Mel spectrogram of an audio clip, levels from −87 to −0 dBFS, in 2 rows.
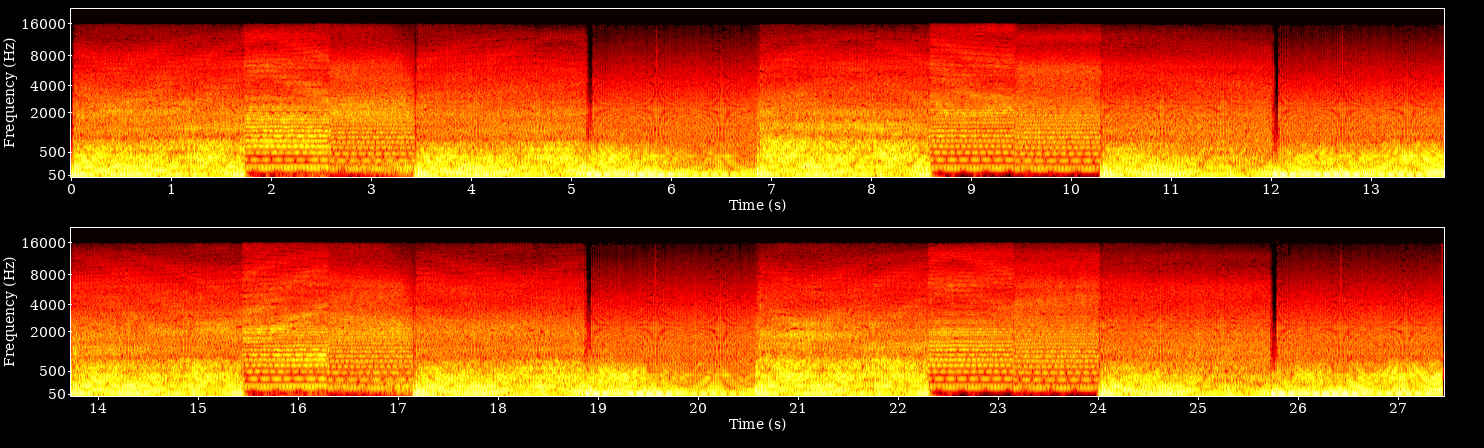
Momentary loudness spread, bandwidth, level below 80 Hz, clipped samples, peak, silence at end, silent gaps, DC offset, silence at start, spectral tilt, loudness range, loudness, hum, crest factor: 6 LU; 15 kHz; -18 dBFS; under 0.1%; 0 dBFS; 0 s; none; under 0.1%; 0 s; -6 dB/octave; 2 LU; -15 LUFS; none; 14 dB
